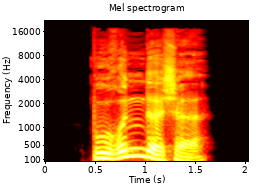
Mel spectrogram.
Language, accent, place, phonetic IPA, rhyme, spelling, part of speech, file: German, Germany, Berlin, [buˈʁʊndɪʃə], -ʊndɪʃə, burundische, adjective, De-burundische.ogg
- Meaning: inflection of burundisch: 1. strong/mixed nominative/accusative feminine singular 2. strong nominative/accusative plural 3. weak nominative all-gender singular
